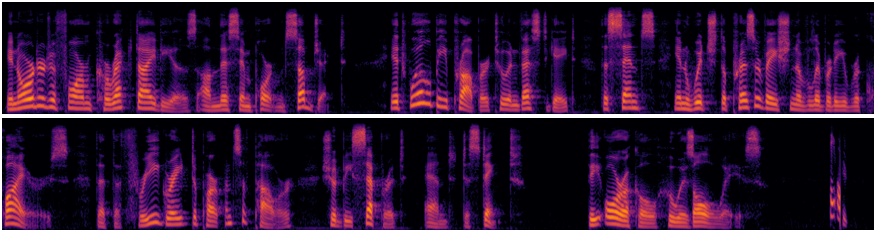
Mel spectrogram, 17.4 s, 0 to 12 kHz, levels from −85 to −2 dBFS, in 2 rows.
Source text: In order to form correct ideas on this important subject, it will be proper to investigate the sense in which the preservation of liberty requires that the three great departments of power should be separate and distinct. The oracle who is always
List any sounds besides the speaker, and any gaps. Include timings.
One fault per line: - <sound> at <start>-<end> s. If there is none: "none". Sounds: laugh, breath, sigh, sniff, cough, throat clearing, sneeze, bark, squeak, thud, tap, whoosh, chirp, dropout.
- chirp at 17.0-17.2 s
